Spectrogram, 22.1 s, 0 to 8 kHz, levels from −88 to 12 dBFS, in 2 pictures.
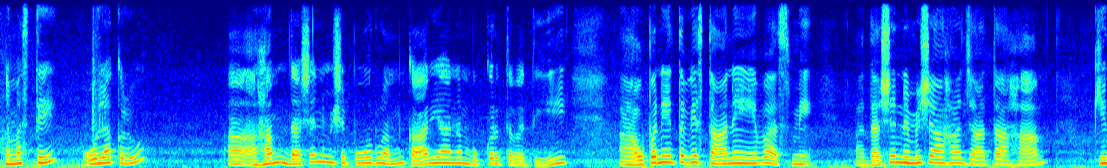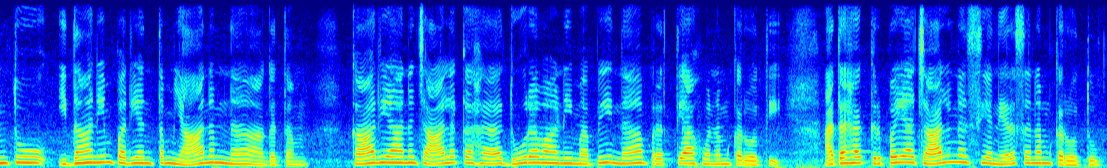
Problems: constant background noise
